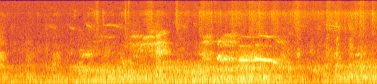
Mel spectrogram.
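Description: Faint outdoor background with one drawn-out animal call about halfway through, preceded by a few short, fainter calls.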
